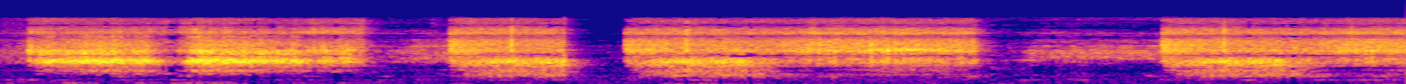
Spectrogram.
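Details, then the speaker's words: Loud, hollow, harsh bronchial breath sounds with clear gaps between phases, heard over the trachea and sternal notch; normal bronchial breath sounds played during a respiratory lecture. "bronchial lung sound you're going to basically hear those over the trachea and you also can hear them over the sternal notch"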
